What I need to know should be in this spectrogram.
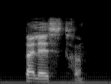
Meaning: palestra
- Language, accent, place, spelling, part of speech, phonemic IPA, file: French, France, Lyon, palestre, noun, /pa.lɛstʁ/, LL-Q150 (fra)-palestre.wav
